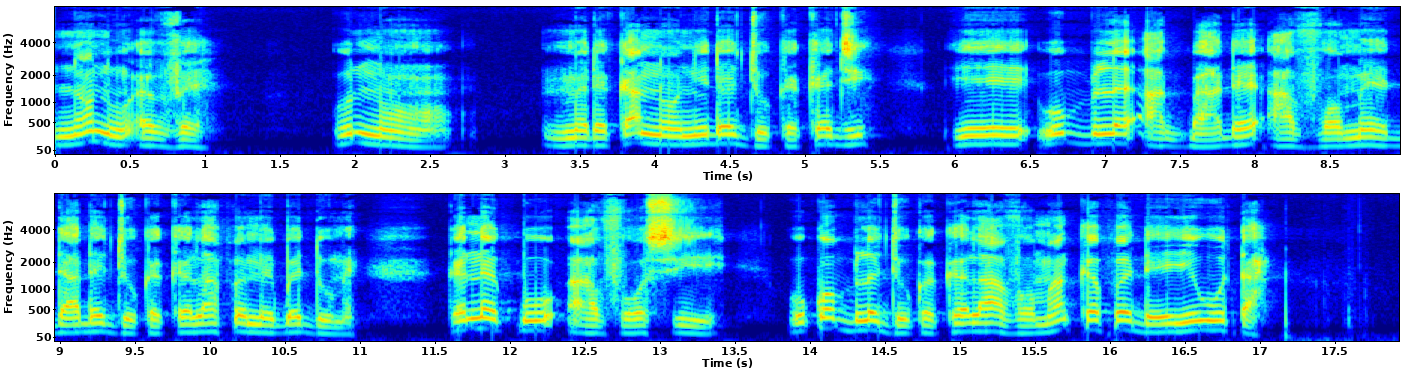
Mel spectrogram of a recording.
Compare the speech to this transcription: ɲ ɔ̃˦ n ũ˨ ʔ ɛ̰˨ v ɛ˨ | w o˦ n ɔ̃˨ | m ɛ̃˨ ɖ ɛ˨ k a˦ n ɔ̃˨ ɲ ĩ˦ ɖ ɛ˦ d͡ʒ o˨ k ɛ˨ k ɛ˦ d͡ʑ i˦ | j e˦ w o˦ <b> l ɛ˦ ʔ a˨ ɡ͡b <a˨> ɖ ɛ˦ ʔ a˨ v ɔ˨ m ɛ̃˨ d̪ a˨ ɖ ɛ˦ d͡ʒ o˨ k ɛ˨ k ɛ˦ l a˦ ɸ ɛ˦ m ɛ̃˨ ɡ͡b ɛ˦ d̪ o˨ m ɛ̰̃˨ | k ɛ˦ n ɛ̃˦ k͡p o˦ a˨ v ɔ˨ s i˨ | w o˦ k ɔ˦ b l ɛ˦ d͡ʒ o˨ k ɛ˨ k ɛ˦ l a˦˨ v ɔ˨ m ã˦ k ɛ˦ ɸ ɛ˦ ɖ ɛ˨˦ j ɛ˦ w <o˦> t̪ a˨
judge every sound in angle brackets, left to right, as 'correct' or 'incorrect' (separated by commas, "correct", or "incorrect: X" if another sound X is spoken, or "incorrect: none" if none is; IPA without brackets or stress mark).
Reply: correct, correct, correct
